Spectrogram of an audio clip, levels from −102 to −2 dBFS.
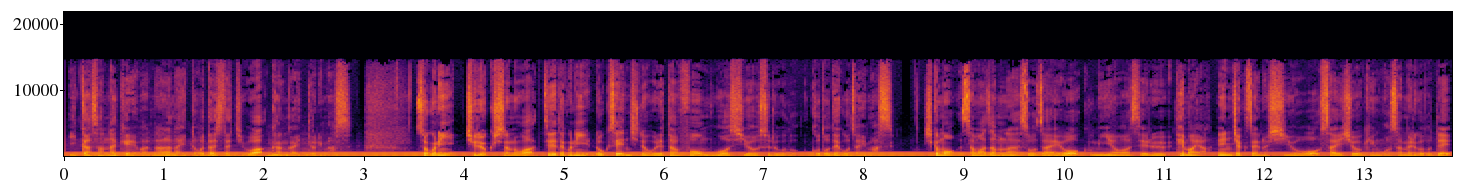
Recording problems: electrical hum; loud; throughout; 60 Hz, 8 dB below the speech

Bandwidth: 14.5 kHz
